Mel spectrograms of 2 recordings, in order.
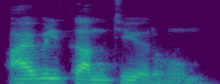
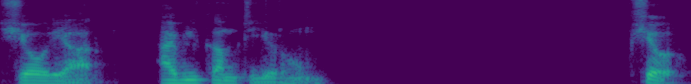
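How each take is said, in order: First: Said in the usual way. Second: Low and soft, slowly and warmly; reassuring sure yaar, said soft and slow; soft, slow reassuring promise. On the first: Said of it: "simply बोल दिया मैंने". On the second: Shown as a demonstration. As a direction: promise it gently to a friend. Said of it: "ऐसे बोल दिया हमने".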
